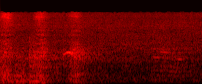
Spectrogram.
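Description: A toddler's faint, breathy puffs of air, a few short ones in the first second, as he tries to blow.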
